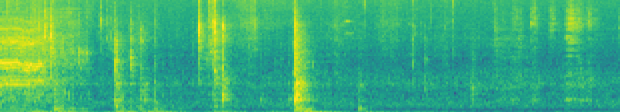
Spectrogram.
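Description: Background music fades out, then a few clanks and knocks of a stainless steel stand-mixer bowl being handled while dough is pushed down inside it by hand. The loudest knock comes about three seconds in.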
